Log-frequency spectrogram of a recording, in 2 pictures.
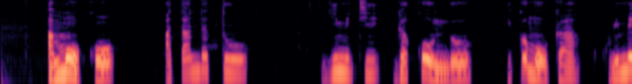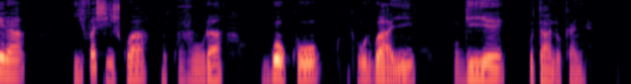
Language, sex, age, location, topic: Kinyarwanda, male, 18-24, Kigali, health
